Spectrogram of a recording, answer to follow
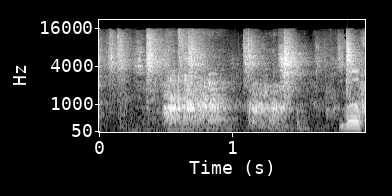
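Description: Dogs play-fighting, with rough scuffling noises through the middle, then a short bark near the end.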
